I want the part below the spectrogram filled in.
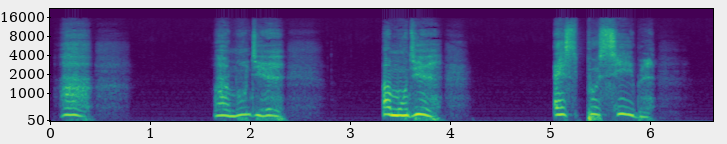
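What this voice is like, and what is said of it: Terrified, exclaiming voice. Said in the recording (French): “s'exclamait avec un accent de terreur”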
